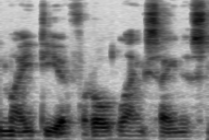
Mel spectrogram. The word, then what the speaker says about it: auld lang syne: jewel with deer prolong say my dear for auld lang syne is not as my joy that is the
